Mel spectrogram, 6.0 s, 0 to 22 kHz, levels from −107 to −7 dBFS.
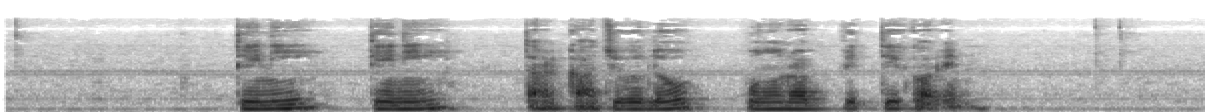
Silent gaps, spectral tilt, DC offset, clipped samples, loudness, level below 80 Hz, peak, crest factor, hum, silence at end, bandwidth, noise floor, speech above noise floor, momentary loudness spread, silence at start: none; -6.5 dB/octave; under 0.1%; under 0.1%; -26 LUFS; -58 dBFS; -6 dBFS; 20 dB; none; 1.1 s; 11 kHz; -58 dBFS; 34 dB; 10 LU; 1.2 s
